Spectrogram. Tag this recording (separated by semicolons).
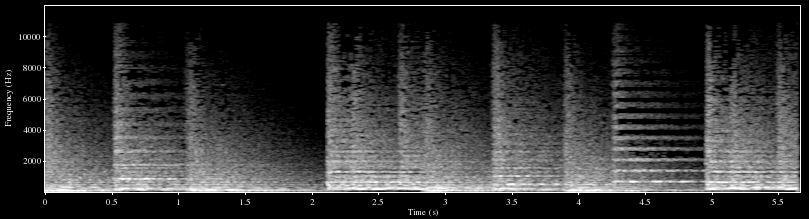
music-loop; trap-music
